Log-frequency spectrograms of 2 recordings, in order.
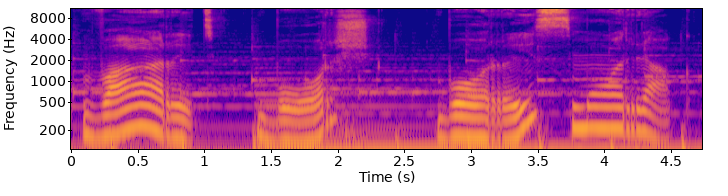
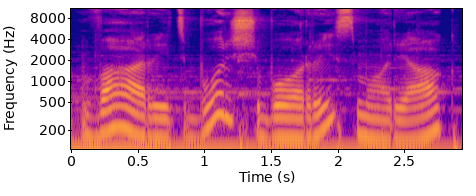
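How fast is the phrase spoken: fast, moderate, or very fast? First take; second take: moderate; very fast. First: The phrase is spoken at a moderate pace. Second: The phrase is spoken at a very fast pace.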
